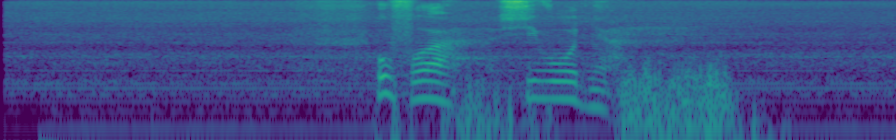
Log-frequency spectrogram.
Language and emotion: Russian, sad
